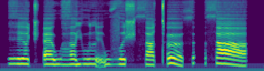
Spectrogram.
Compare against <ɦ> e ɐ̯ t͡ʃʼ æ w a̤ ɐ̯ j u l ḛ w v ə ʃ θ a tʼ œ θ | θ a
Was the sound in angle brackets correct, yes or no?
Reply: yes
